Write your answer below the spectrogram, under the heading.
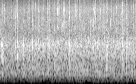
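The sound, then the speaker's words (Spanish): Applause from an audience at a religious gathering, honoring the children present; faint, dense and steady, with no voices standing out. “Démosle un aplauso a esos niños que están acá, ¿eh?”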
